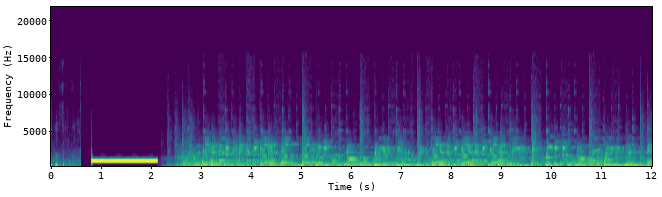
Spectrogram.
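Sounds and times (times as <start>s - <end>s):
high-pitched test beep: 0.8s - 2.2s
music with pitched percussion and drums: 2.2s - 12.0s.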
